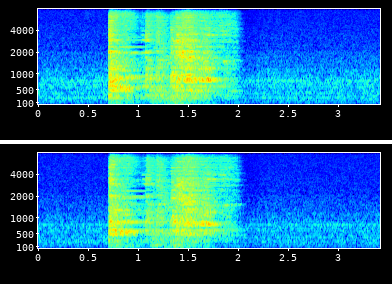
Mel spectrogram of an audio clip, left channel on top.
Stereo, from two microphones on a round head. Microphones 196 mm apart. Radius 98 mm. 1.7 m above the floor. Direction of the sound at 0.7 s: 50° left (ahead or behind).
